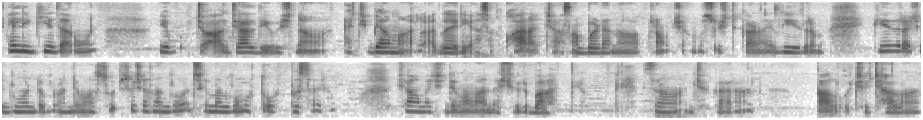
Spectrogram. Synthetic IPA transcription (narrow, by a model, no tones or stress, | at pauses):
eliɡiːzɐ̰ɾoːnjit͡ʃʰa̰ːɡ̚d͡ʒɐld̪ḭːʋɨt͡ʃʰna̰ʋaːnɛt͡ʃʰibʲjaːma̰ːɾad̪əːɾḭasãːnkʰɐɾɐ̰nt͡ʃʰiasãːnbəɽɐnaːp̚t̪ɾa̰ʋunʃaːmɐsut͡ʃʰt̪ʰi̥kɐɽã̰ːnjisɡiːzɾḭmɐɡiːzɾat͡ʃʰiɡəːɳʈɨbɾɐnd̪iʋaːsut͡ʃsut͡ʃʰɐsãːnɡət͡ʃʰsimɐzɡumɐt̪oːt̪bɨsɐɾʲi | ʃaːmɐt͡ʃʰid̪iʋã̰ʋaːnd̪ɐʃuɾʲbaːht̪i̥sɾaːnt͡ʃʰi̥kɐɾaːn | pɐloːt͡ʃʰit͡ʃʰɐlaːn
